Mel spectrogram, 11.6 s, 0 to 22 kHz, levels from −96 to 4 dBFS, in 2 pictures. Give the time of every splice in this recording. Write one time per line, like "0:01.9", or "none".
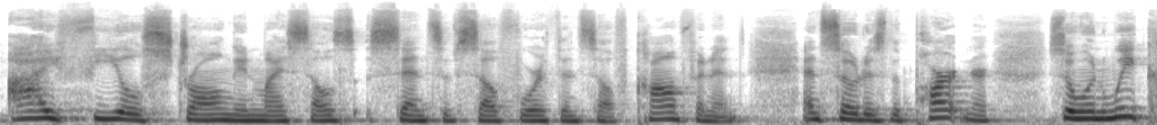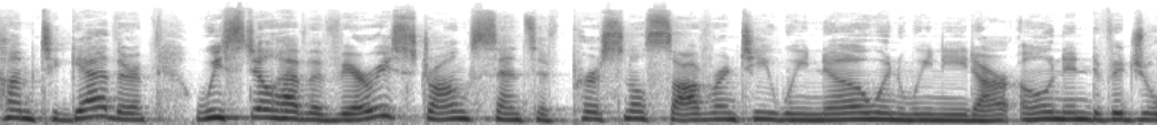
none

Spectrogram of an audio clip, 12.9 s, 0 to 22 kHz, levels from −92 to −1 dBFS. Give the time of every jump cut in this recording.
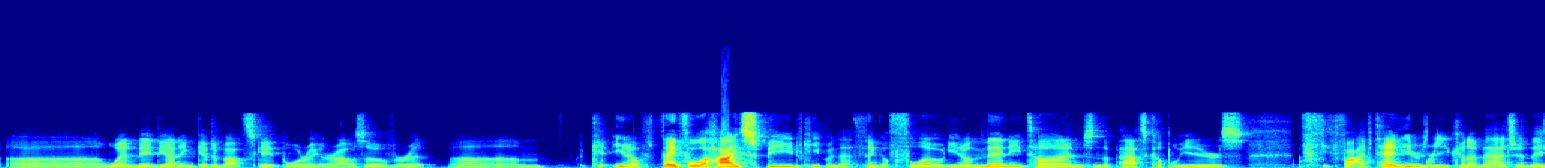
0:01.8
0:03.6
0:06.7
0:10.8
0:11.9

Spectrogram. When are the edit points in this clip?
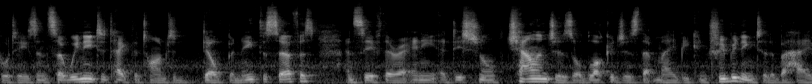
0:05.0

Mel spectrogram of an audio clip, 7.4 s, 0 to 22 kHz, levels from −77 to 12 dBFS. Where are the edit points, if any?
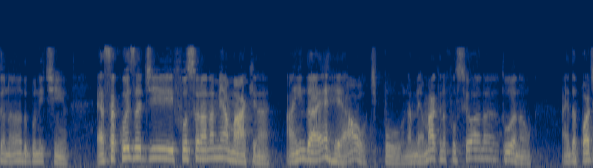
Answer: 0:06.2

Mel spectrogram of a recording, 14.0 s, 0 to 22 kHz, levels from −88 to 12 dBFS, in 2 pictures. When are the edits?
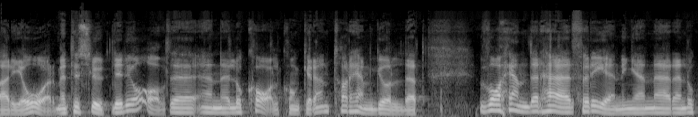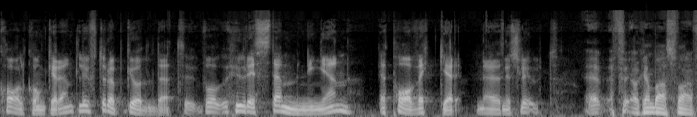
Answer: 0:01.6
0:05.7
0:11.6
0:12.0

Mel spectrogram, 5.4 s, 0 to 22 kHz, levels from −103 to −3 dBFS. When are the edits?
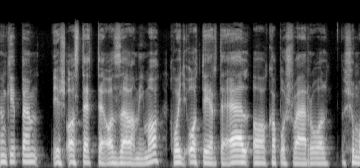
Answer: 0:01.0
0:02.5

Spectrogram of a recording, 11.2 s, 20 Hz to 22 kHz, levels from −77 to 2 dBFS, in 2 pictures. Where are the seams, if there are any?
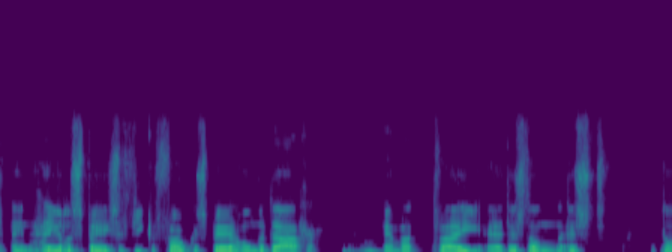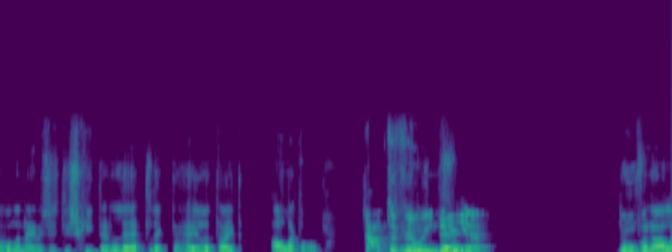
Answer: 0:02.8
0:04.7
0:05.5
0:08.1
0:08.5

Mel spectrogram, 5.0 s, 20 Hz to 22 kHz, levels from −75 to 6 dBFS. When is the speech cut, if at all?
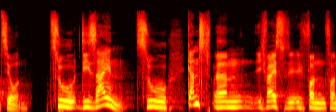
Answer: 0:03.1

